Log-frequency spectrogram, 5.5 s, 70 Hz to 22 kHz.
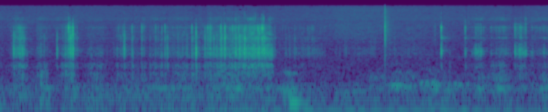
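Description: Long pointed nails of both hands scratch the black metal top of a 3Dio microphone's hollow housing. Quick, bright scrapes and ticks come in scattered bursts, with a denser stretch of continuous scratching in the middle, over a faint low rumble. Each stroke stops almost instantly with no ring.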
